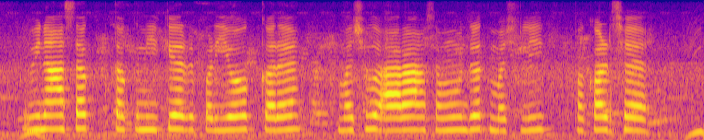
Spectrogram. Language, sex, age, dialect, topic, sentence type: Magahi, female, 60-100, Northeastern/Surjapuri, agriculture, statement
